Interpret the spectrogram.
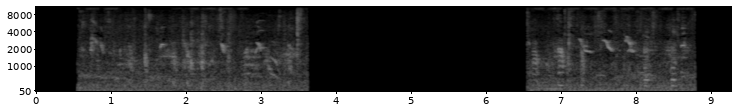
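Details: Helmeted guineafowl chicks give rapid, high peeping chirps over a steady rushing background.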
